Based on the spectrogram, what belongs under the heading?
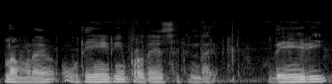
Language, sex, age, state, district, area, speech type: Malayalam, male, 60+, Kerala, Idukki, rural, spontaneous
